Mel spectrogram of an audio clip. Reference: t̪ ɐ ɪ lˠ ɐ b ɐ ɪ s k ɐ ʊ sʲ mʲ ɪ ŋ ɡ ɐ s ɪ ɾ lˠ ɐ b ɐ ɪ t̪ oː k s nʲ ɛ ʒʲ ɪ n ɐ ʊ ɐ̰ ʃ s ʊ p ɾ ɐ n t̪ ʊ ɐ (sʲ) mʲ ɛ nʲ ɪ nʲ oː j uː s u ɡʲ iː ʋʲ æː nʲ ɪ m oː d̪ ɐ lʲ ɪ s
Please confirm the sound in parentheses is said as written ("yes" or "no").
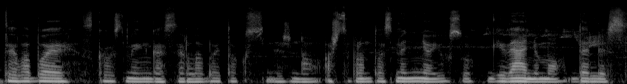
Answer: yes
